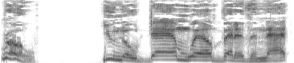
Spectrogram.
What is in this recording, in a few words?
friendly fire producer, coach, survivor voice; video game; source engine; left 4 dead 2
